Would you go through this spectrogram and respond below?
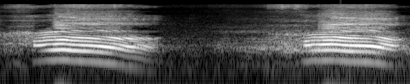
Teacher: হাটা একটু বিশেষ উচ্চারণ হবে গলার মাঝখান থেকে, গলার মাঝখান থেকে।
